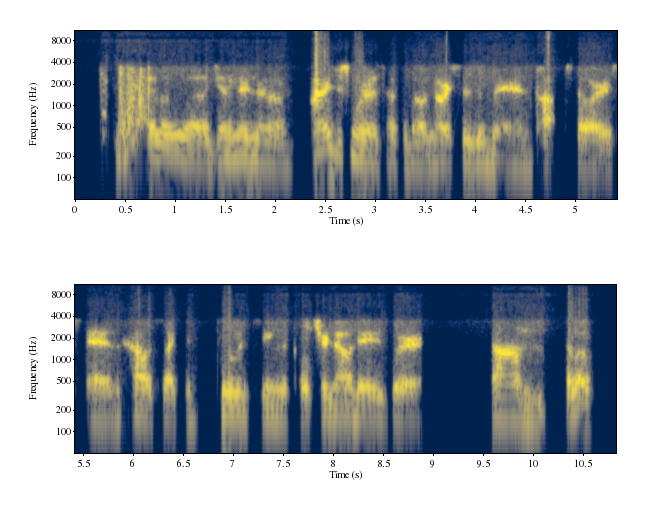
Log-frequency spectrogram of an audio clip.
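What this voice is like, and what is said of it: Muffled voice on phone line. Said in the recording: “you sound really muffled,”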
